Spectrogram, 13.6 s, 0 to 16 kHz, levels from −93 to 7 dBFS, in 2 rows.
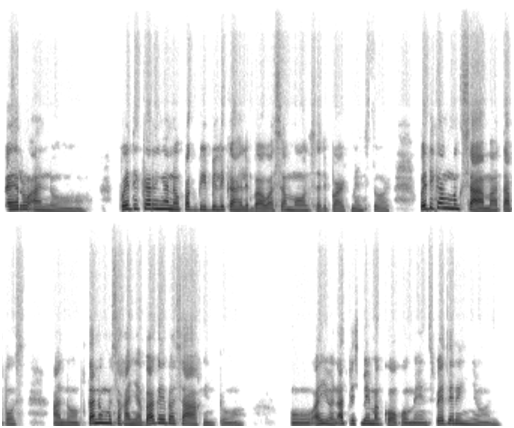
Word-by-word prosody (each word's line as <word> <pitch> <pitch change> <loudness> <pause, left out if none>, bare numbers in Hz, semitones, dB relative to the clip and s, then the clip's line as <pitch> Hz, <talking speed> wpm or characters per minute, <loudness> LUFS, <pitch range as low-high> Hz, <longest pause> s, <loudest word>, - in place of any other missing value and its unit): Pero 260 +2 +3
ano 195 -5 -2 0.8
puwede 280 +3 +2
ka 320 +1 +3
ring 300 -1 +5
ano 250 -4 +4
pagbibili 230 -1 -1
ka 220 -4 +1
halimbawa 175 -3 -1
sa 175 - -7
mall 185 -4 -4
sa 175 0 -9
department 165 +1 -8
store, 160 +1 -12 0.3
puwede 290 +7 +5
kang 355 -2 +4
magsama 185 - +4
tapos 195 +2 -4 0.3
ano, 165 -3 -4
tanong 280 +3 +6
mo - - +2
sa 240 -3 -4
kanya, 185 -4 -1
"Bagay 250 - +3
ba 260 -2 -1
sa 195 -5 0
akin 160 -3 -10
'to?" 150 +4 -10 0.6
O 145 -1 -4
ayon 215 0 -1
atleast 230 -1 -1
may 230 0 +1
magco-comments 150 -7 -4
puwede 230 +3 -1
rin 230 -4 -3
'yon. 165 -2 -11
200 Hz, 160 wpm, -21 LUFS, 165-245 Hz, 0.8 s, tanong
